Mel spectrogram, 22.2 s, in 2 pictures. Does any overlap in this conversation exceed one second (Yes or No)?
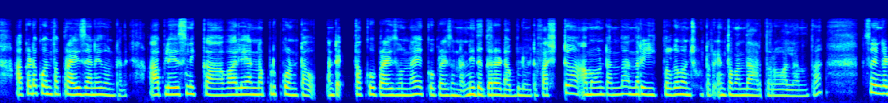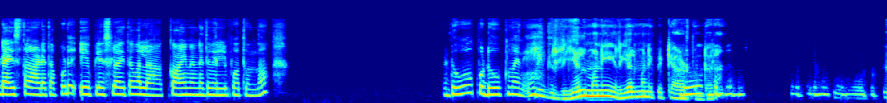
No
